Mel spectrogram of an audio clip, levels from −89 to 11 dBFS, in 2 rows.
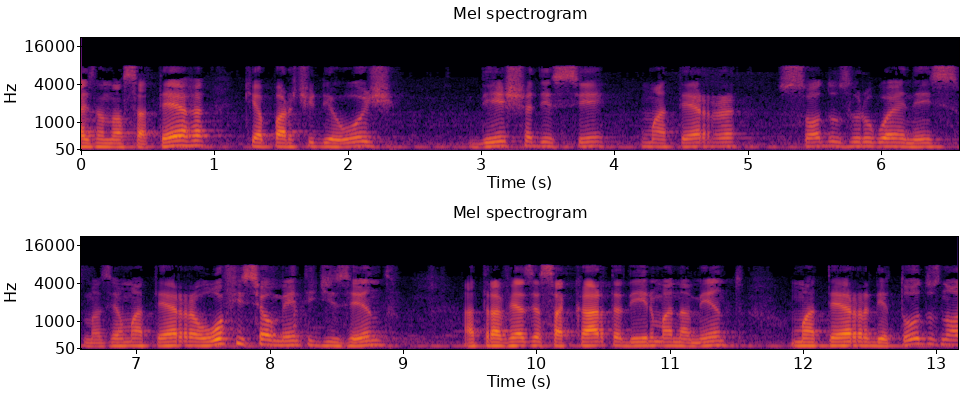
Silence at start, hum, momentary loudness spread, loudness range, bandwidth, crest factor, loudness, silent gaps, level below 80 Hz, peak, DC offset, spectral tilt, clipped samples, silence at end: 0 s; none; 13 LU; 5 LU; 8 kHz; 20 dB; -25 LUFS; none; -60 dBFS; -6 dBFS; under 0.1%; -5 dB/octave; under 0.1%; 0 s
